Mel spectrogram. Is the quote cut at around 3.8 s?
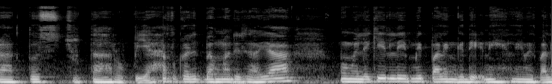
no; 1 cut; at 1.7 s

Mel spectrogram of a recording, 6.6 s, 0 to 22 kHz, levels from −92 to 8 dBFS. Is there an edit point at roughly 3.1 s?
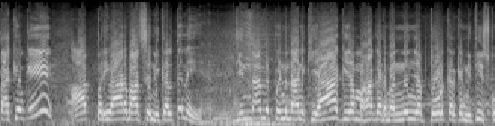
yes; 1 cut; at 3.1 s

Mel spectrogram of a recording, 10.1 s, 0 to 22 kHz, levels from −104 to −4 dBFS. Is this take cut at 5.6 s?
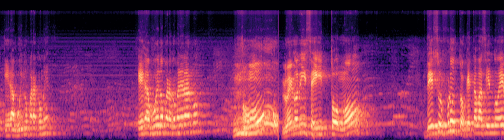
yes; 1 cut; at 5.6 s

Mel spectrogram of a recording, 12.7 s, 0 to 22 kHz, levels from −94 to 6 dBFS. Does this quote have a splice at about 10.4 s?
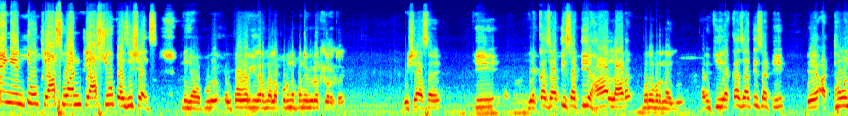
no; 1 cut; at 2.7 s

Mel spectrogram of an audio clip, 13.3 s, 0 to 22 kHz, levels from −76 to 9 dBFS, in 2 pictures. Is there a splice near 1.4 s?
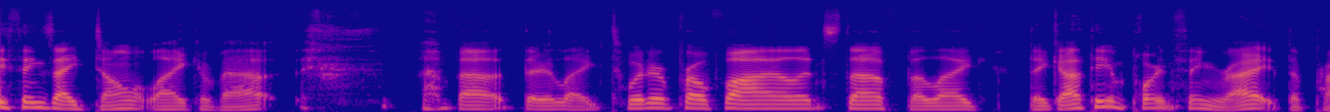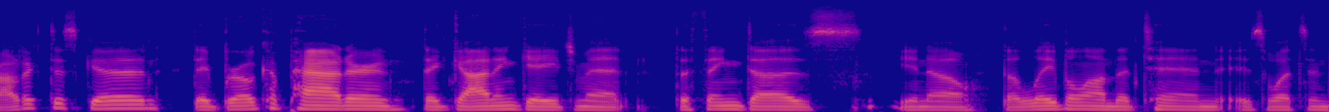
no; 0 cuts

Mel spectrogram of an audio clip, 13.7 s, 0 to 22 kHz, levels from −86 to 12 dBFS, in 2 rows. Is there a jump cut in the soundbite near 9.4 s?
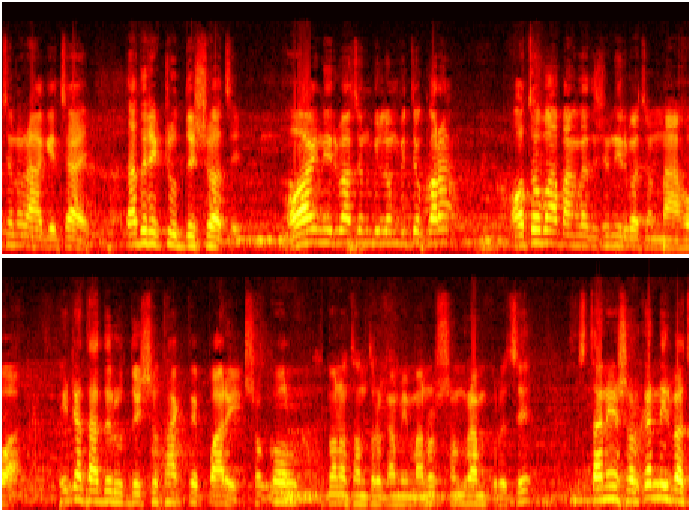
yes; 2 cuts; at 9.4 s, 10.0 s

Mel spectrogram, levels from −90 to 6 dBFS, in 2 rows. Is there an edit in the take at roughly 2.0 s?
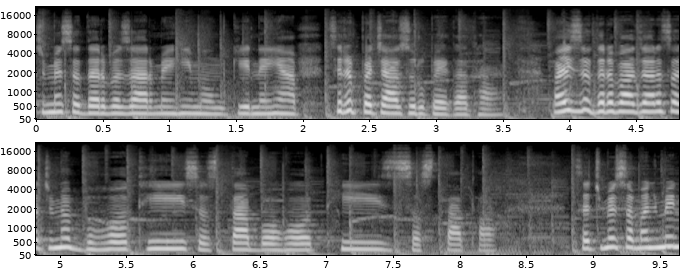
yes; 1 cut; at 2.0 s

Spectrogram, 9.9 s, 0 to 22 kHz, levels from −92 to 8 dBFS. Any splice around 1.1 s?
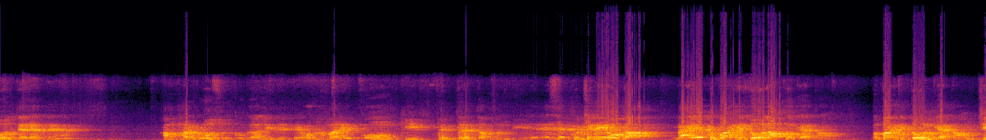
no; 1 cut; at 5.6 s

